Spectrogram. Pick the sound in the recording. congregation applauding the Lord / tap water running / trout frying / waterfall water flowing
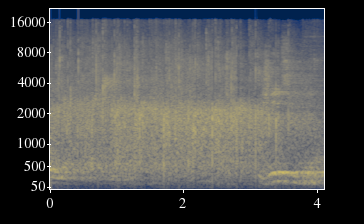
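congregation applauding the Lord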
